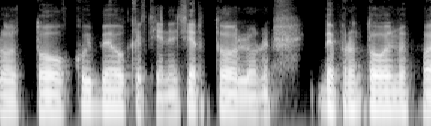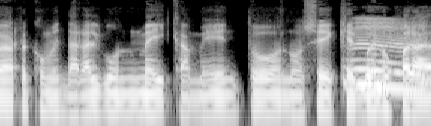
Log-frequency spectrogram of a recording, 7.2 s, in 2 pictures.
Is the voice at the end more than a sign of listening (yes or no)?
yes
